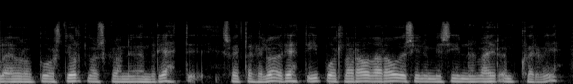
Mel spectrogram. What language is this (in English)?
Icelandic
